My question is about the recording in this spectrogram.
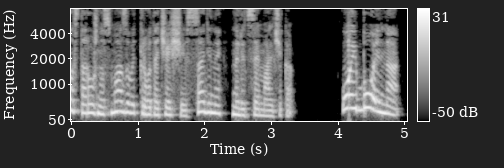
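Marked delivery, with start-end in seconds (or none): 4.1-5.0 put-on high, drawn-out child's wail; whimpering lament. A narrator's reading. Boy complains as the doctor cleans his grazes, wailing. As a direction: wail like a small boy being stung. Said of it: "запричитал тот".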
